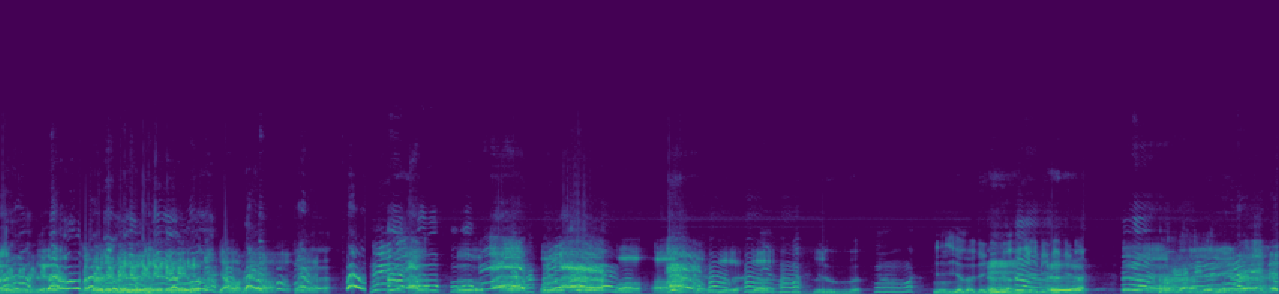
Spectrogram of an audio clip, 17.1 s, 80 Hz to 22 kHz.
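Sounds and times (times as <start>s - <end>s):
man yelping and howling: 0.0s - 10.8s, 13.2s - 17.0s.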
